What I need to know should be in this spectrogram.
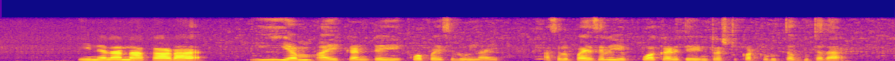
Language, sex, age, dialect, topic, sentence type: Telugu, male, 31-35, Telangana, banking, question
